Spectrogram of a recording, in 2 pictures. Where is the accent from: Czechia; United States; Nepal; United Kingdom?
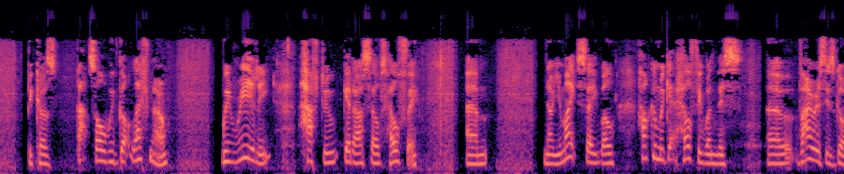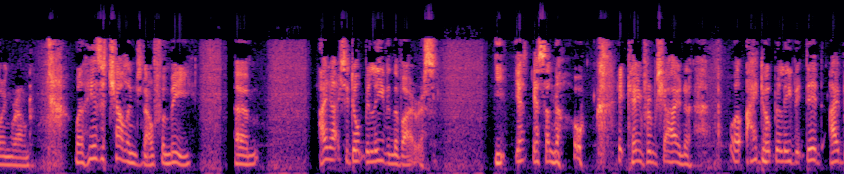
United Kingdom; England; You know, I'm from England, as you know, and we have the same thing.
